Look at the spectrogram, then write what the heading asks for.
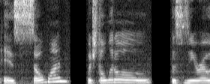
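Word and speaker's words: SONE: fan called so one it's s and then a heart and then an n e but in the they put it in quotations and they it like pronounced so one so I think that's how you say it um oh I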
